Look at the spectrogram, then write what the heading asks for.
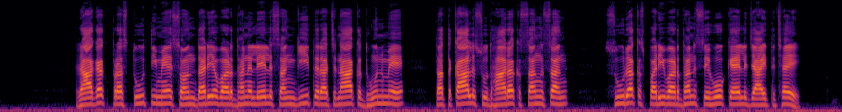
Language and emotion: Maithili, neutral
